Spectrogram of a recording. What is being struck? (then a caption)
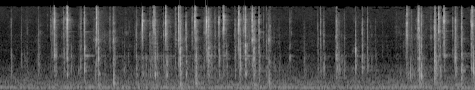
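Plastic mechanical keyboard. Fingertips of both hands type rapidly on an RGB-backlit mechanical keyboard with plastic keycaps. The keystrokes are dense, bright and clicky, each very short with almost no ring, over a steady low hum.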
